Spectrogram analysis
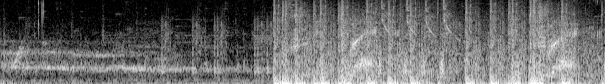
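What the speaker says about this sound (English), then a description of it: "Really like the machine gun actually." Rapid automatic gunfire from a machine gun in the top-down shooter Nuclear Throne, a dense, loud burst of repeated shots that kicks in sharply midway after a quieter stretch of game ambience.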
